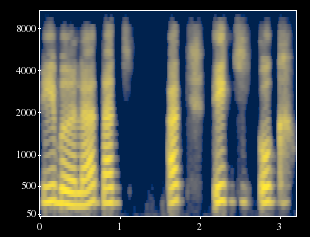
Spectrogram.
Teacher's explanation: hams di huruf kafnya belum keluar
